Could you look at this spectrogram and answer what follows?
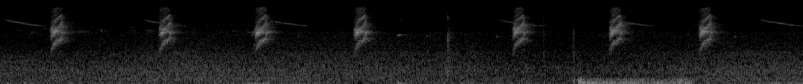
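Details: African paradise flycatcher calling in South Africa: a harsh, rasping note repeated about once a second, with a thin descending whistle drifting between calls over a steady background hiss.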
